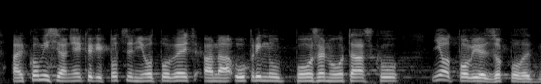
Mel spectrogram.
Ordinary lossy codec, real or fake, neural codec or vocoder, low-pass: none; fake; codec, 16 kHz, 1 kbps, X-Codec, HuBERT features, trained on balanced general audio; 5.4 kHz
